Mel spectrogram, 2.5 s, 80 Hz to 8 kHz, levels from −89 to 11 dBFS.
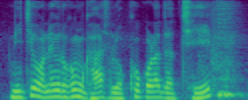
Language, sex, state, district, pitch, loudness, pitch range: Bengali, male, West Bengal, Alipurduar, 175 Hz, -12 LUFS, 150-190 Hz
